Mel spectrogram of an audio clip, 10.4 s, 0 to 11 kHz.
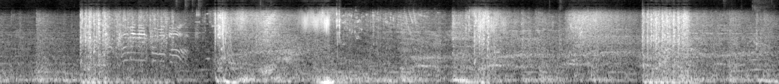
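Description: Dense bursts of gunfire from a gun in the video game Mass Effect 3, several loud rattling volleys with thuds between them, alongside a voice talking over the action.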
